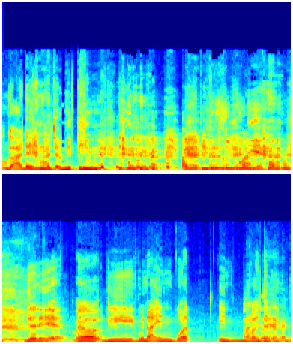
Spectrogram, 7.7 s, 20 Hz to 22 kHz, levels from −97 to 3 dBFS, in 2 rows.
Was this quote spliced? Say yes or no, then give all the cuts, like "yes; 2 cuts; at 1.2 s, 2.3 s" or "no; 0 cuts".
no; 0 cuts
